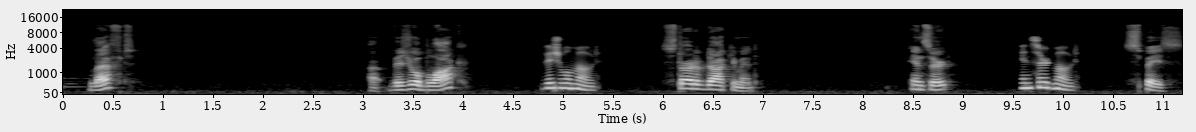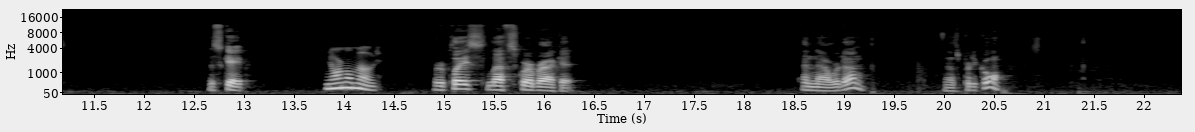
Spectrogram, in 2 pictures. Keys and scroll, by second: 1.4 h, 4.9 ctrl+v, 7.7 typing, 9.7 shift+i, 12.1 space, 13.9 Escape, 17.2 typing.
